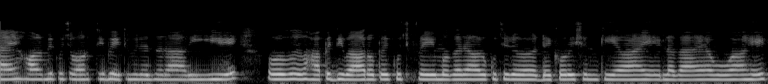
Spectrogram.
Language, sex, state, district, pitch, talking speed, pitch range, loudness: Hindi, female, Uttar Pradesh, Jyotiba Phule Nagar, 230 Hz, 210 wpm, 225-235 Hz, -23 LUFS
